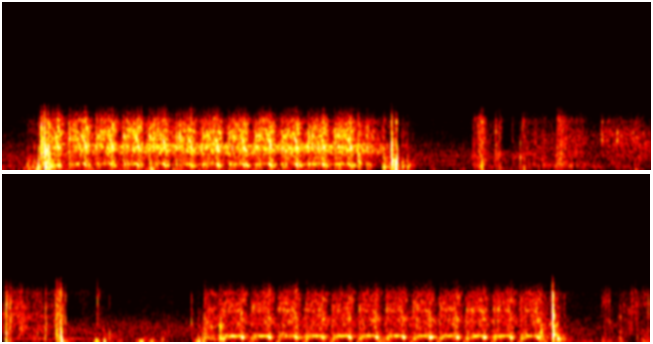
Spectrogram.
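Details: Baotian: two long bursts of fast, even starter cranking with a gap between, engine never catches; cranks but won't start.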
